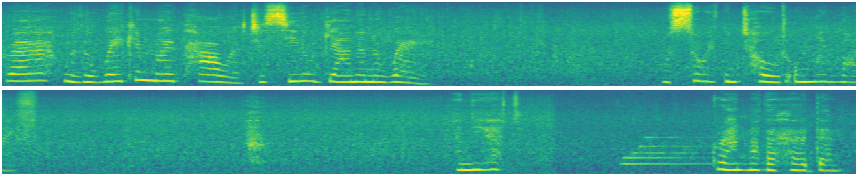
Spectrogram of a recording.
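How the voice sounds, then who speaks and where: A young woman voicing an earnest young princess who is burdened by duty and doubts herself, speaking softly in a game cutscene. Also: high-pitched, fairly even intonation, a little slow, pauses often, slight background noise, poor audio. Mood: anguished. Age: young adult. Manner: soft, pleading, searching. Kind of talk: video game cutscene voice acting.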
